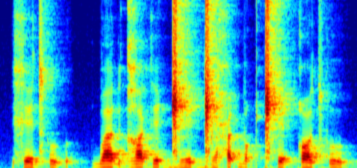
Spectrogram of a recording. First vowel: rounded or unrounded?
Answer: unrounded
